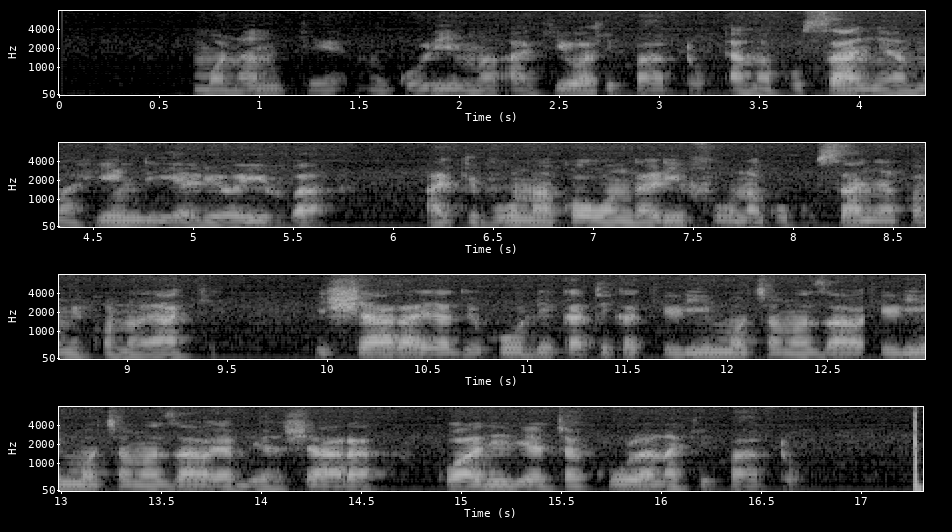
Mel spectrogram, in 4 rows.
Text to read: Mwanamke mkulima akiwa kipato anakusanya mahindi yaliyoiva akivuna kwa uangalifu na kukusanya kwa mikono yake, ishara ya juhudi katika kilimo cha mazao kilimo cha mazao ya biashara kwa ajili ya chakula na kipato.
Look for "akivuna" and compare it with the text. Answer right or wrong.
right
